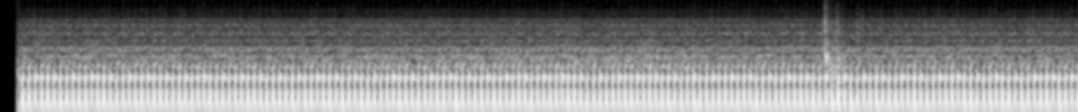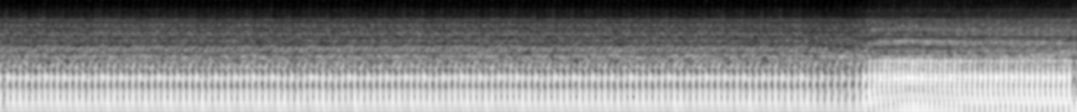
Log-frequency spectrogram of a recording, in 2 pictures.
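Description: A motorcycle engine idles steadily.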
